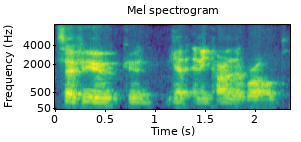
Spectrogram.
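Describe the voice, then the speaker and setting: A man's voice: lowish voice, little pitch movement, a little fast, lo-fi sound. A man interviewing a colleague in an easygoing, casual way, often saying "cool" between questions. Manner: easygoing, says "cool" a lot. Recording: echoey room, off-mic, faint noise.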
